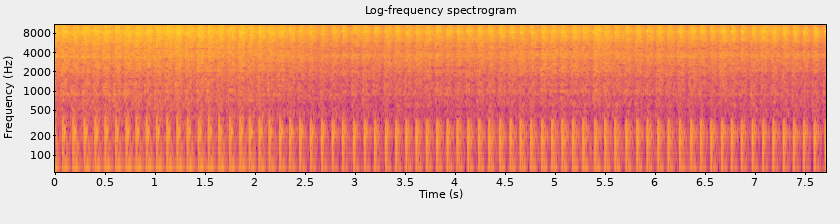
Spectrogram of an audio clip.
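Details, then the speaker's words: Falcon motorcycle engine on a cold start in the morning; strong even thumping about three beats a second with a light clatter on top; mechanic says it is the engine's compression valve and normal, fading once warm. "levei no mecânico e o mecânico me falou que aquilo era normal Aquilo é a válvula de compressão que tem na no motor da moto"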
